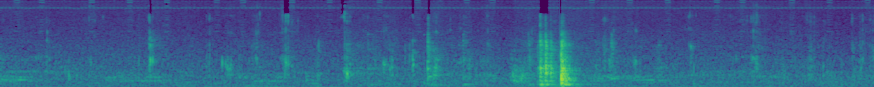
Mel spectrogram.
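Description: Close-miked eating: chewing with scattered small crisp clicks, and a louder cluster of crunches about five and a half seconds in, from biting raw onion slices.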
